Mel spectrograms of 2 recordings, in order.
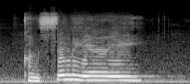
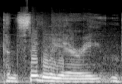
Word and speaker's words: consigliere: When Tom tells Vito that Sonny is dead, Vito refers to him as consigliere of mine. And pronounces the word phonetically. That is, he pronounces the G and the L. In Italian, in a GL blend, the G is silent.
